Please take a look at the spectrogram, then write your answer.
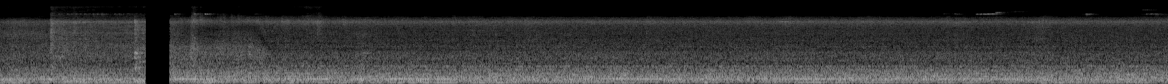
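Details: Bus SLN 36688 on LB route 181: a loud, steady low hum rides over the rumble of the bus as it slows, holding a fairly even pitch toward the stop.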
